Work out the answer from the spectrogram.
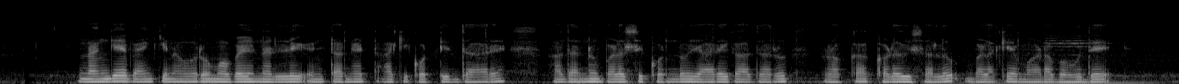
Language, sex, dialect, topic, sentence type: Kannada, male, Central, banking, question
